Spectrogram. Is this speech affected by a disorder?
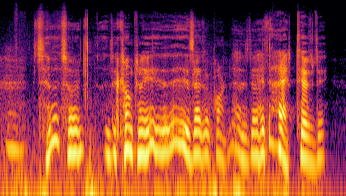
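Yes: early onset Parkinson's disease; early onset, deep brain stimulation implant.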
